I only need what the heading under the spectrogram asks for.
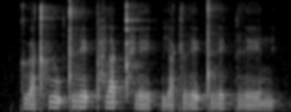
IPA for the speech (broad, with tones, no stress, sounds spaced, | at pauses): k ɯ˩˦ a̯ kʰ l u˦˥ ʔ t r e˥˩ ʔ pʰ l a˥˩ k̚ pʰ l eː˨˩ k̚ w i˩˦ a̯ k r e˦˥ ʔ t r e˦˥ k̚ p r e˧ n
